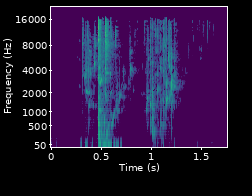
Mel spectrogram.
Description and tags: Water drop 4
splash, Water, water-drops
